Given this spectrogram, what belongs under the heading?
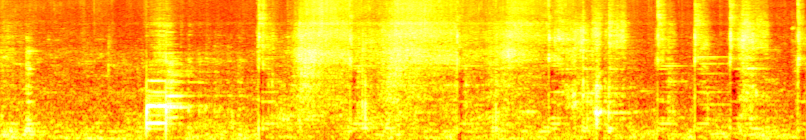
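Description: Fried potatoes hit a pan of sizzling spices and are stirred in while cooking a soybean dhoka curry; loud bursts of frying hiss come and go alongside scraping spatula strokes against the pan.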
